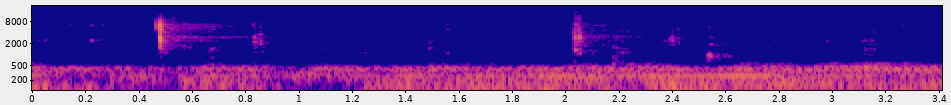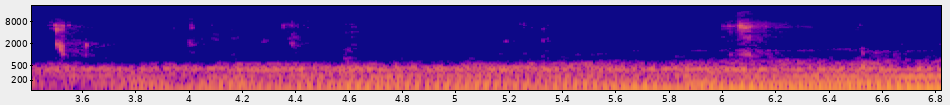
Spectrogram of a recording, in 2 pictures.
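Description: Chewing crunchy raw fruit: irregular crisp crunches and wet mouth clicks. A low hum underneath grows steadily louder.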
